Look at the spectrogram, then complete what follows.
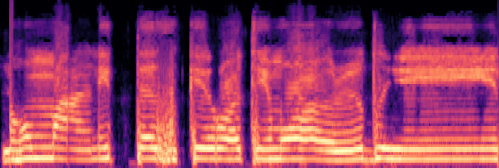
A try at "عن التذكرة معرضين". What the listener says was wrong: رقاقي الرأي. معرضين. فخامة بس.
